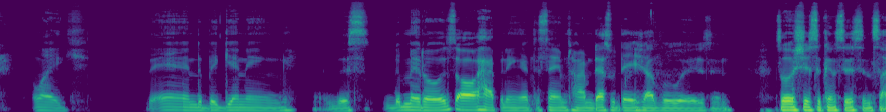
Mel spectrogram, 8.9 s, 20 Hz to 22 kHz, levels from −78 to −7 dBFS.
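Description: At 1.83 s the microphone volume is stepped up by about 5 dB. The input gain jumps at once, so speech and background both get louder together.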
